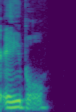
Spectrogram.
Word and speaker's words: Abel: Is it Abel or Abel? – Abel. – Abel, thank you.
